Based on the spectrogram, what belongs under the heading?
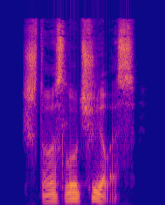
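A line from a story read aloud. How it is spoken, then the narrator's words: Quiet question. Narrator (Russian): тихо спросил Грубер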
